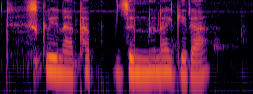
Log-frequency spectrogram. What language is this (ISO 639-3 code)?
brx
